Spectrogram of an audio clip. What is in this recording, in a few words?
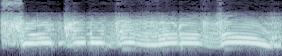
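Turkish right wing, mood med, speech; War Thunder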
